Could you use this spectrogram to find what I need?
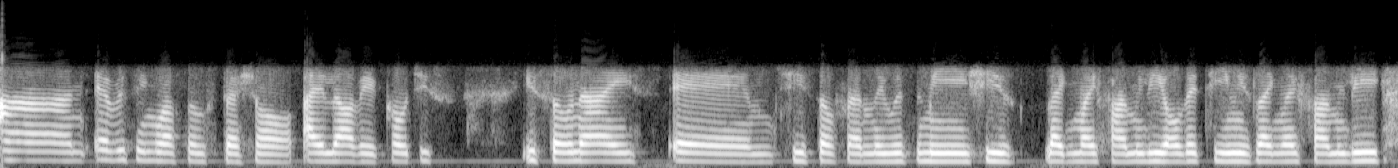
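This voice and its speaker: A woman with an Argentine accent, fairly low in pitch, monotone and flat, at a fairly slow pace. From Argentina. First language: Spanish. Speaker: college golfer. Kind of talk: interview. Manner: halting.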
